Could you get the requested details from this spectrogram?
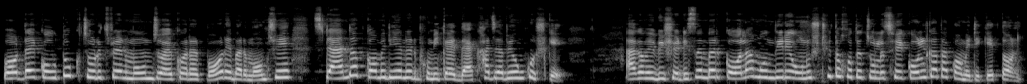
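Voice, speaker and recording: A woman narrates entertainment news in a high-pitched voice. She reads from a script, as a reporter presenting a showbiz story.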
